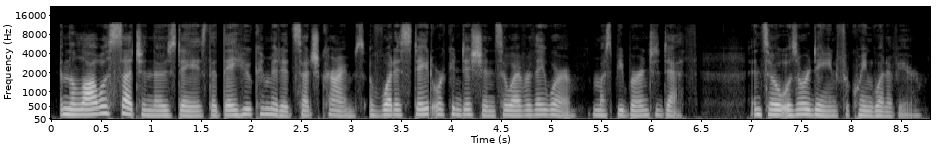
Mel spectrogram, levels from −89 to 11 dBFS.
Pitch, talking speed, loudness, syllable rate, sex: 180 Hz, 240 wpm, -20 LUFS, 6.3 syllables/s, female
